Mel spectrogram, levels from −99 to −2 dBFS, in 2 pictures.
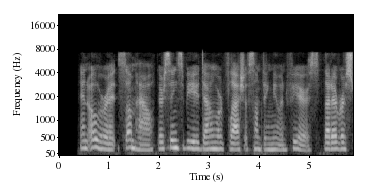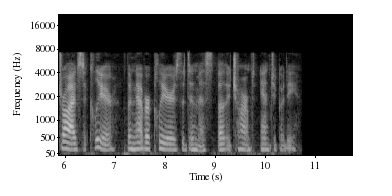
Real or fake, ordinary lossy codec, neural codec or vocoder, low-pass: fake; AAC, 48 kbps; codec, 24 kHz, 0.9 kbps, WavTokenizer, small release; 7.2 kHz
